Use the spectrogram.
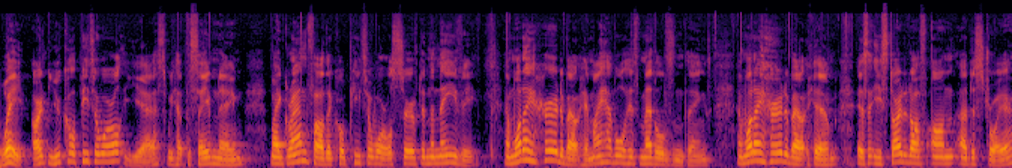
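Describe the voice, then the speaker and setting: Over a quiet background, a man with an English accent speaks at a moderate pace, his fairly high pitch carrying lively intonation. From England. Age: 50s. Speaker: guest preacher, Bible college teacher. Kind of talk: sermon. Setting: church.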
